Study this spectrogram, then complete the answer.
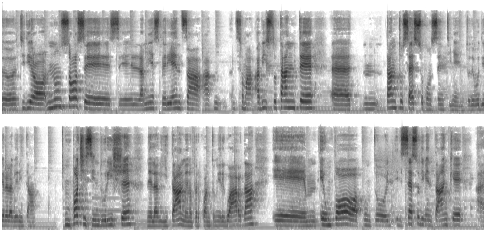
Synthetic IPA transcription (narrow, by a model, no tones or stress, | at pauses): t̪id̪iɾɔnonsɔseselamiːaespeɾjɛnt̪saa | nsomːaʔavːist̪ot̪ant̪e | t̪ant̪osɛsːokonsent̪iment̪od̪ɛːvod̪iːɾelaveɾit̪a | umpɔt͡ʃisiːnd̪uɾiʃːenelːaviːt̪aːlmeːnoperkwant̪omiɾiɡward̪a | emeumpɔapːunt̪oililsɛsːod̪ivɛnt̪aaŋk̟e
